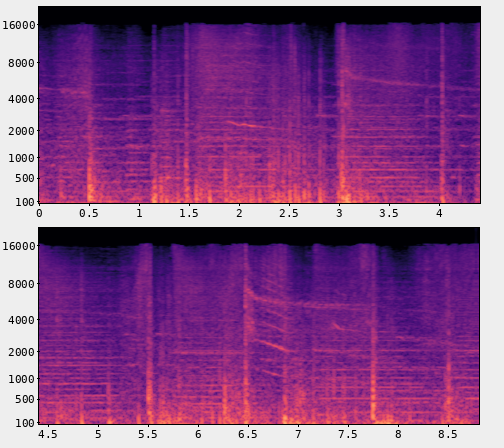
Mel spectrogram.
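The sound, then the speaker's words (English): Fireworks rockets burst in a rapid, irregular string of sharp cracks and booms, with whistling streaks sliding through the clatter, as sparks shower down on spectators; the popping stays loud and dense throughout, with no voices. “Sparks shower down on the spectators and on Rachel and Ranger Smith as they stand up in the water to see the crowd disappearing.”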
